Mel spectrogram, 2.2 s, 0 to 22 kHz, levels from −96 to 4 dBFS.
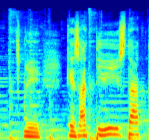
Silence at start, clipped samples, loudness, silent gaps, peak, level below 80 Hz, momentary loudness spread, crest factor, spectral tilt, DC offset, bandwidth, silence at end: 0.05 s; under 0.1%; -16 LUFS; none; -2 dBFS; -32 dBFS; 8 LU; 14 dB; -5 dB/octave; under 0.1%; 16.5 kHz; 0 s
